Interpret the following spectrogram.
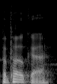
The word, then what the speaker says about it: pooka: pooka management pooka yeah I'm going to put the stress on the second syllable here pooka uh and then nebulous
